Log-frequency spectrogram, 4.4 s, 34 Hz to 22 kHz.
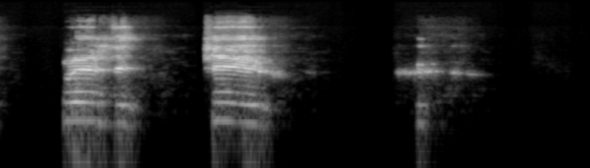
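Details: Man who had a stroke at age 30, about two years post stroke, with rigid, tight speech musculature, reading the Rainbow Passage; spastic dysarthria.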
